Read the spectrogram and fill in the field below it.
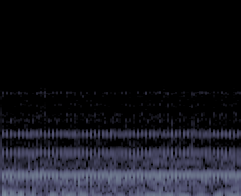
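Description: A wall-mounted kitchen telephone rings on an outgoing call to a daughter, a steady buzzing ring tone with dense harmonics that holds for the whole moment, fairly loud, with no voices.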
